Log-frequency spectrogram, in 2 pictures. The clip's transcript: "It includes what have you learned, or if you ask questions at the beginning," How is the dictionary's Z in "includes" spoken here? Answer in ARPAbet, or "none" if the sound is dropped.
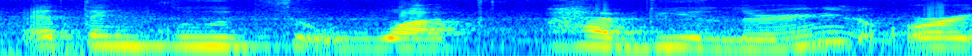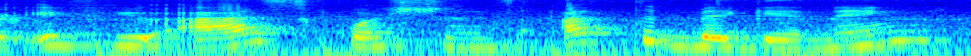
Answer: S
